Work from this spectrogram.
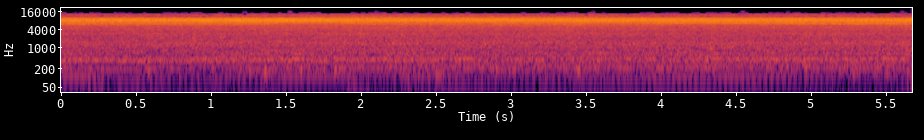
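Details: Japanese honey bees fanning continuously on a hot day: a steady, dense droning hum with no breaks, layered under a constant bright high-pitched hiss.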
